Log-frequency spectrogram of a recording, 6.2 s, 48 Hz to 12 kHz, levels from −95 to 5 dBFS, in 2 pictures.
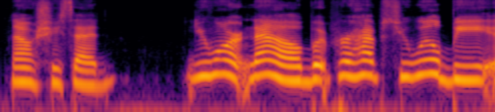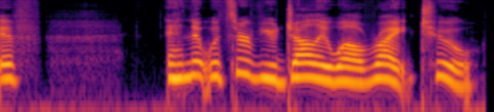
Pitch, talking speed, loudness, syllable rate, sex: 245 Hz, 195 wpm, -17 LUFS, 5.3 syllables/s, female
